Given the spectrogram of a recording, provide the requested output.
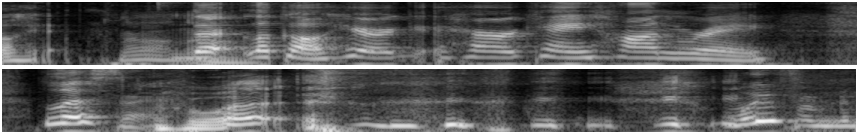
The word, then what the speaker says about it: Henri: And then you ain't feel comfortable to be like, no, since it ain't Henry, it's Henri.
